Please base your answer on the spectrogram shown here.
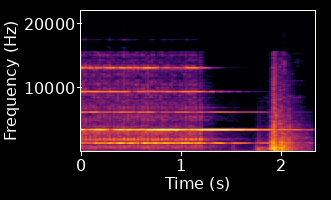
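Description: A phone rings in a movie scene, a steady electronic trill for just over a second. It stops, and a brief sharp knock follows.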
